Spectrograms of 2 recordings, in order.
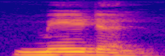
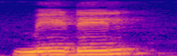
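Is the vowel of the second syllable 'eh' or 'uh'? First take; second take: uh; eh. First: The second vowel sounds like 'uh'. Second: The second vowel sounds like 'eh'. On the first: The speaker calls it right. "ए का उच्चारण अ के रूप में हो रहा है" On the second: The speaker calls it wrong. "यहाँ पर ए बोलना है"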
